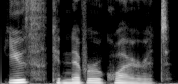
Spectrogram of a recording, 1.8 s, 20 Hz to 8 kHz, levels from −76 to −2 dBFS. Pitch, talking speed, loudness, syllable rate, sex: 170 Hz, 170 wpm, -16 LUFS, 4.9 syllables/s, female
